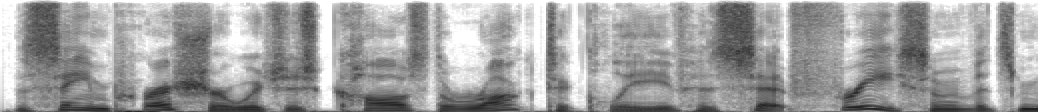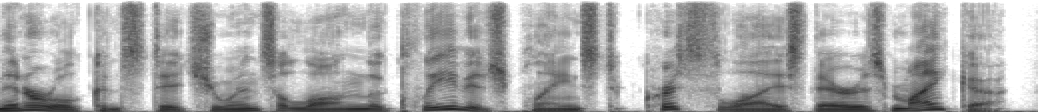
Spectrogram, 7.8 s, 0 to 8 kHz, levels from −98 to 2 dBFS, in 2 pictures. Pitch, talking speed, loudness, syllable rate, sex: 115 Hz, 210 wpm, -18 LUFS, 5.8 syllables/s, male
